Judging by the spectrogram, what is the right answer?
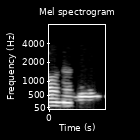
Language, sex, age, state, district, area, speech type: Telugu, male, 30-45, Andhra Pradesh, Kurnool, rural, conversation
